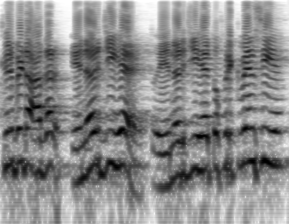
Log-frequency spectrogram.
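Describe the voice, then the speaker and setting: Bright high-voiced teacher in a hall. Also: male voice, fast talker. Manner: asks questions and answers them himself, calls students beta. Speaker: chemistry teacher. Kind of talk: classroom lecture.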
